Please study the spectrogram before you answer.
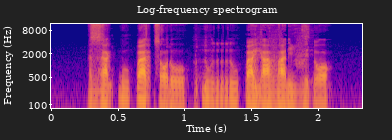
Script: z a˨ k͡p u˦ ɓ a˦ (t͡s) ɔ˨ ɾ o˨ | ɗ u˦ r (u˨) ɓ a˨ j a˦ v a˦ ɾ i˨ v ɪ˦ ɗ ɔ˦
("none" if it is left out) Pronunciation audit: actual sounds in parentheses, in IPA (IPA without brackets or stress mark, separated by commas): t͡s, u˦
